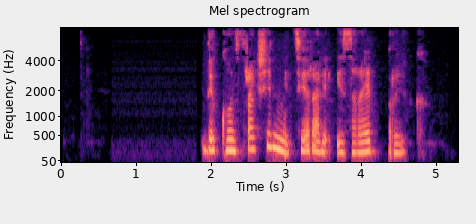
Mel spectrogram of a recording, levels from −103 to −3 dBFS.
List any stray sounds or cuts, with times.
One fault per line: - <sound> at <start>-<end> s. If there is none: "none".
none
